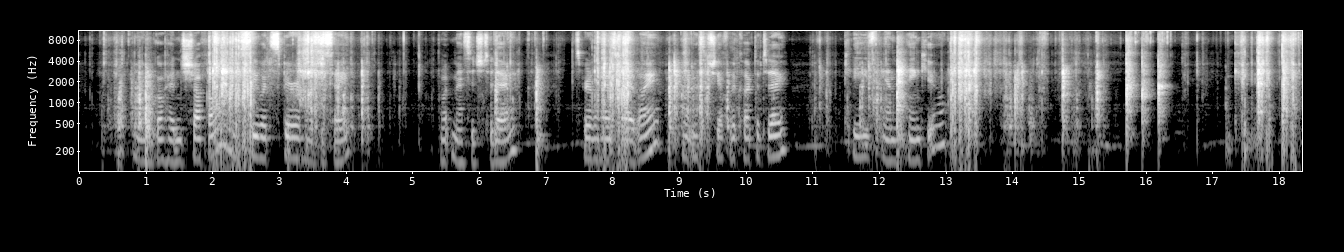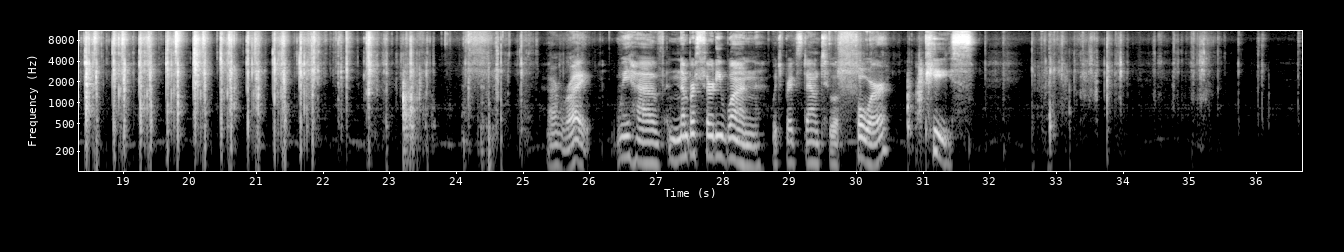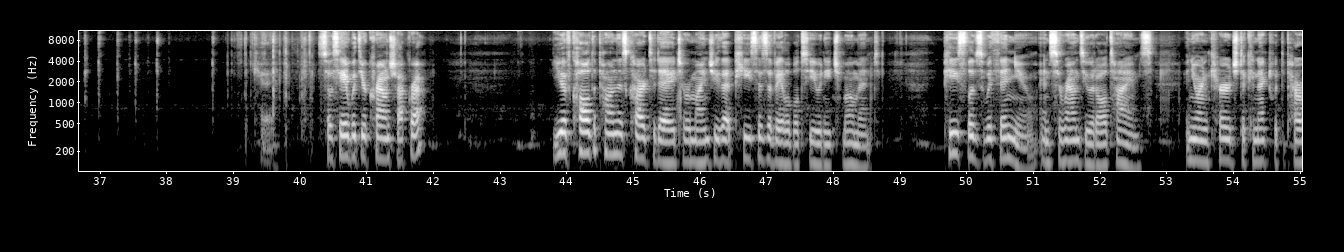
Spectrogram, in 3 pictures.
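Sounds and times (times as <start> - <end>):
cards being shuffled: 0.1 - 5.4, 6.0 - 10.2, 11.0 - 25.2, 32.2 - 38.1, 38.7 - 40.5
paper rustling: 0.1 - 5.4, 6.0 - 10.1, 10.9 - 25.2, 32.2 - 38.0, 38.9 - 40.3
paper clicks and taps: 36.0 - 38.0.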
